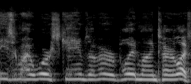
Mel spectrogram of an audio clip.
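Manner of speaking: mock toned-down, high, mild scream of frustration. Retelling a line said in a TV interview, imitating a scream. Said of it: "He screamed it".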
